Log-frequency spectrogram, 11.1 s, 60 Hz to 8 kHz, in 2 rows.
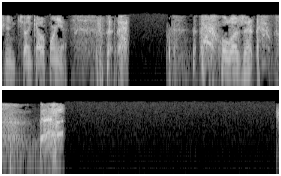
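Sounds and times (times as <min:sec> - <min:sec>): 
speech: 0:00.0 - 0:02.6, 0:03.4 - 0:05.4, 0:06.3 - 0:06.8
person coughing: 0:01.8 - 0:02.6, 0:03.3 - 0:04.4, 0:05.1 - 0:06.8.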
